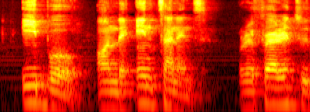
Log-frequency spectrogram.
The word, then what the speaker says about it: Igbo: The word Igbo was born when the British, who colonized our community, our forefathers, our ancestors, could not pronounce this sound because it is unpronounceable by them.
